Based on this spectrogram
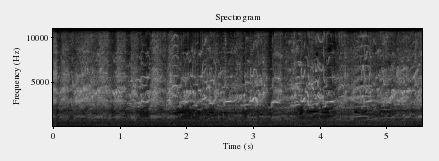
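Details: Several rainbow lorikeets at a backyard feeding, their shrill, grating screeches overlapping into an unbroken, high-pitched wall of chatter with barely any pause.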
